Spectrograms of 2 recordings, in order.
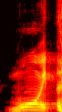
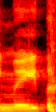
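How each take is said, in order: First: Broad mock Australian. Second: Mock Australian accent. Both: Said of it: "I'm gonna practice my accent".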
